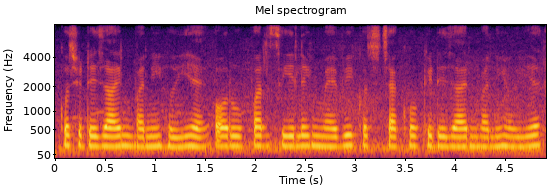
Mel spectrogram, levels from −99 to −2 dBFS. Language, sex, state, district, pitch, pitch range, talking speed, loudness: Hindi, female, Maharashtra, Chandrapur, 180 Hz, 175-185 Hz, 205 wpm, -17 LUFS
